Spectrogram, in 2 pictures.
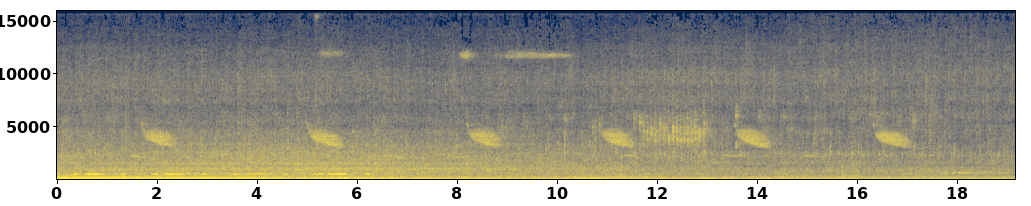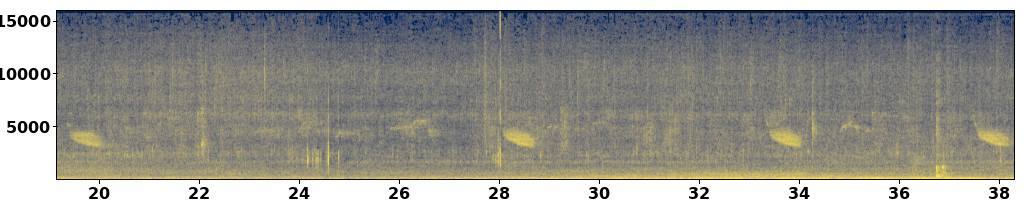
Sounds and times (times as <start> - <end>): Outside, rural or natural: 0.0 - 38.3.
